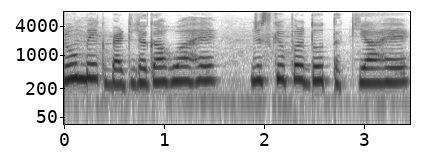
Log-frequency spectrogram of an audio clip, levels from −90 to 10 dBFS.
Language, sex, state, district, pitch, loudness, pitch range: Hindi, female, Himachal Pradesh, Shimla, 285 Hz, -14 LUFS, 270-300 Hz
